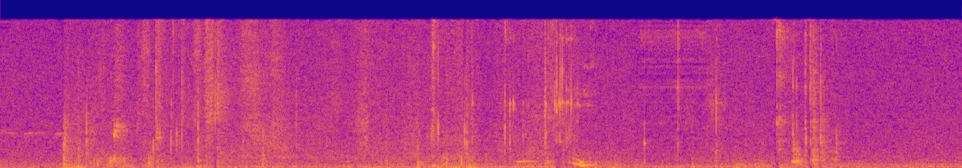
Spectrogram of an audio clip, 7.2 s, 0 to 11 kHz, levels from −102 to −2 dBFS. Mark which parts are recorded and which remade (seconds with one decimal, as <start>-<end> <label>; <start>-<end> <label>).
0.0-4.8 recorded; 4.8-5.3 remade; 5.3-7.2 recorded

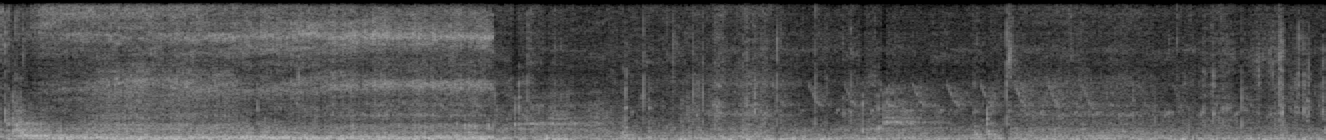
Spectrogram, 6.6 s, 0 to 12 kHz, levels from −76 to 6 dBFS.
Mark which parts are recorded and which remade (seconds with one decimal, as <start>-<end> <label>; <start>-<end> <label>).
0.0-2.8 remade; 2.8-3.4 recorded; 3.4-6.6 remade

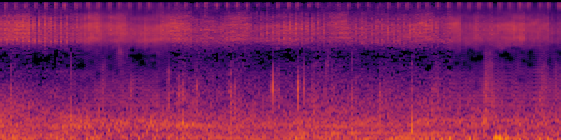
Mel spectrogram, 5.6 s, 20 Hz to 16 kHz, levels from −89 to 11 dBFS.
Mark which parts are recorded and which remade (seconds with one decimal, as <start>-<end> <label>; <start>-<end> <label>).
0.0-0.8 recorded; 0.8-1.7 remade; 1.7-4.5 recorded; 4.5-5.6 remade

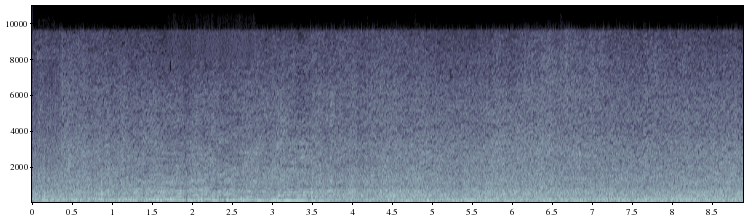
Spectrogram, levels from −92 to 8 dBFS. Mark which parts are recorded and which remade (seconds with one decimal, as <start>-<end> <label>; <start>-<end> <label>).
0.0-1.3 recorded; 1.3-3.5 remade; 3.5-8.9 recorded

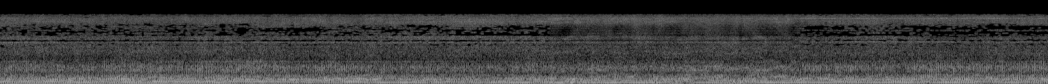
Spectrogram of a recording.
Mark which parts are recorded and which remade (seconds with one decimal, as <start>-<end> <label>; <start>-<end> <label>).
0.0-5.5 recorded; 5.5-8.0 remade; 8.0-10.5 recorded

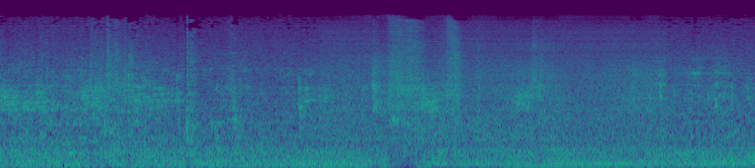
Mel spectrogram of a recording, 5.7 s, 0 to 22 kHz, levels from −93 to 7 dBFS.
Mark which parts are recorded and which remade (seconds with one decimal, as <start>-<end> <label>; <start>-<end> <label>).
0.0-2.4 recorded; 2.4-5.0 remade; 5.0-5.7 recorded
